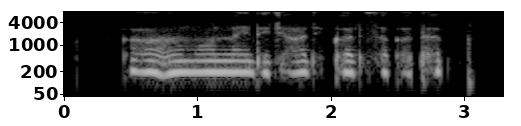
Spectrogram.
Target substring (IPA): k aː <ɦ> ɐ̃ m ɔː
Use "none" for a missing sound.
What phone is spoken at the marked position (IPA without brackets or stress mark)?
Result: ɦ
